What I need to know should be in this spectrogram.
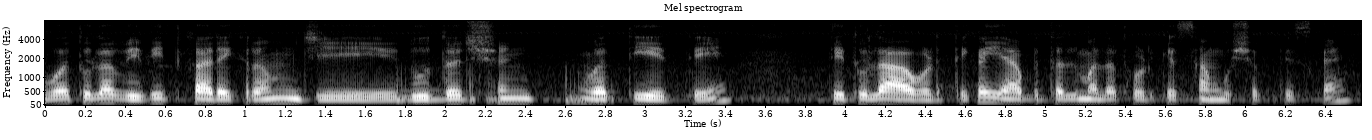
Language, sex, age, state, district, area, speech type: Marathi, female, 18-30, Maharashtra, Wardha, rural, spontaneous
